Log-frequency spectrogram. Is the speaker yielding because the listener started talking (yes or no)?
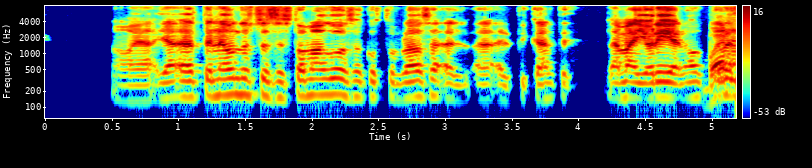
yes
